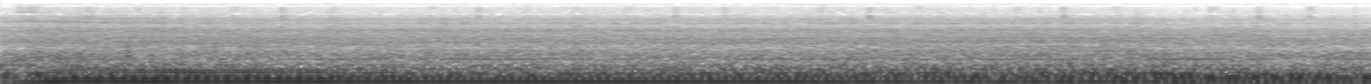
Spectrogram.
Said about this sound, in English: We continue on to Punta Delgada to cross the Magellan Strait. The very south of the continent is a collection of islands, Tierra del Fuego. And to get to Isla Grande de Tierra del Fuego, we drive onto a ferry.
